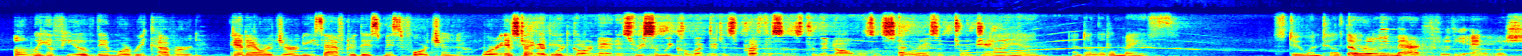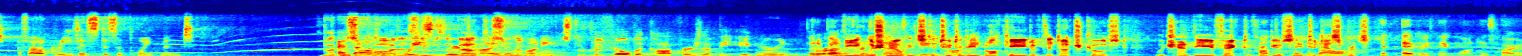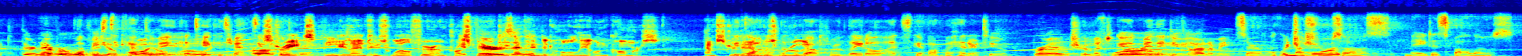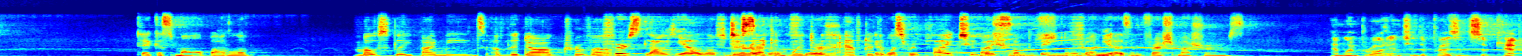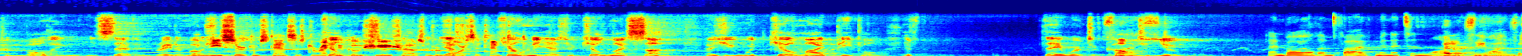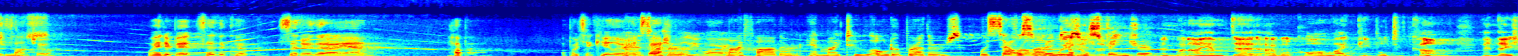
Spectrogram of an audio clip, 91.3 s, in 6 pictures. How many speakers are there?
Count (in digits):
8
